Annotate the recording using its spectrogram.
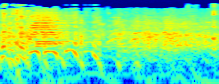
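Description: A person laughing into a microphone: a quick run of about five short bursts in the first second, then trailing off quieter.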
